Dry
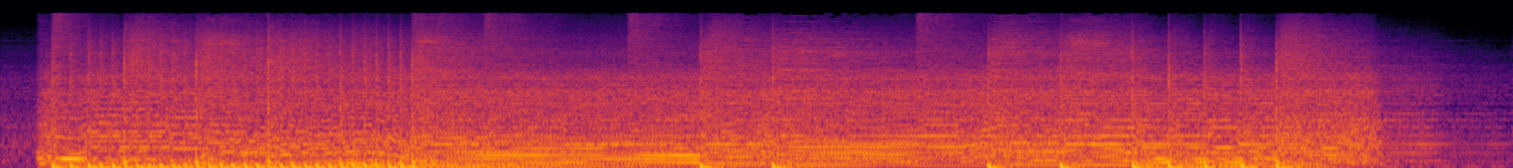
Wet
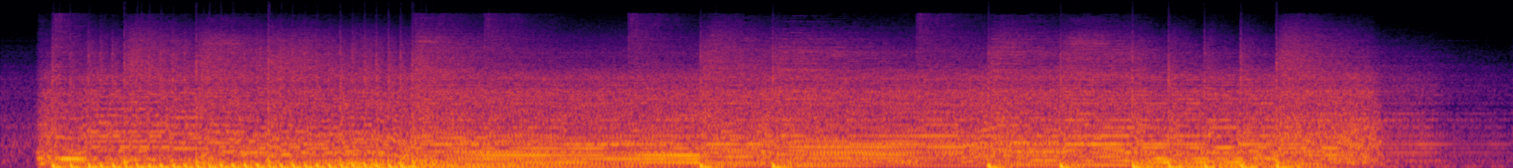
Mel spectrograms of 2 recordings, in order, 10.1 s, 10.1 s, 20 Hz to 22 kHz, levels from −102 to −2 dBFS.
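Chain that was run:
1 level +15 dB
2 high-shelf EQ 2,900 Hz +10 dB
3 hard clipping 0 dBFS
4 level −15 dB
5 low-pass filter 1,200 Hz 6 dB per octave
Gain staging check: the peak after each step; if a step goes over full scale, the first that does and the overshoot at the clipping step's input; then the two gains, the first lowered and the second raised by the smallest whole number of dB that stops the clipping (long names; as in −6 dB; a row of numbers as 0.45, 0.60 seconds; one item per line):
+6.0, +10.0, 0.0, −15.0, −15.0 dBFS
step 1, 10.0 dB
step 1 +5 dB, step 4 −5 dB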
